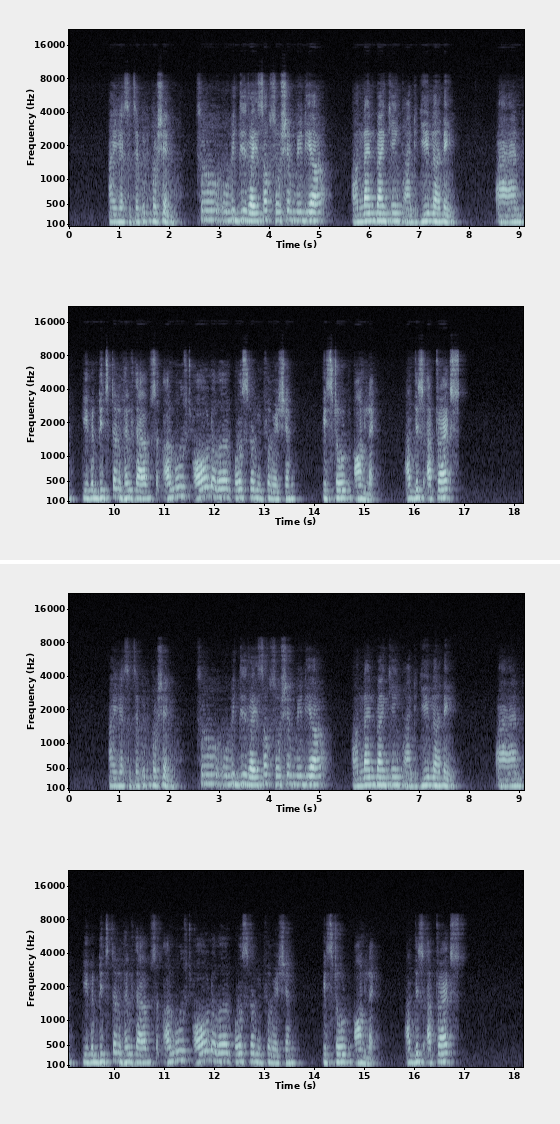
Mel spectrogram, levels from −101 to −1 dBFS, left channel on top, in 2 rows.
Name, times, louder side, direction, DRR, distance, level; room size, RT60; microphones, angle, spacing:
voice 1, 0.8-2.3 2.6-5.2 5.7-7.7 8.5-13.6 14.2-15.3 15.8-16.9, left 3 dB, 50° left, 0.7 m, -27 dB
24.5 x 8.8 x 4.8 m
head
